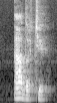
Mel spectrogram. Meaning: diminutive of ader
- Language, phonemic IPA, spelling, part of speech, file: Dutch, /ˈadərcə/, adertje, noun, Nl-adertje.ogg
